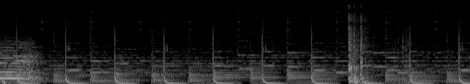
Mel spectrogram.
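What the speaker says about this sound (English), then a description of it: "Cow." A cow lets out a long, drawn-out moo over a regular rhythmic knocking, fairly close and heard with no speech.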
